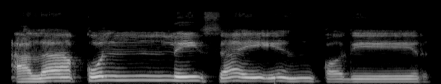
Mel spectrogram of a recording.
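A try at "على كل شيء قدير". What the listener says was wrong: Oke, mahraj shinnya. Shinnya coba monyong.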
